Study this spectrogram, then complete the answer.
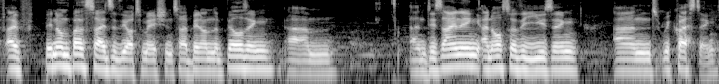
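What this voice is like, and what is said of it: British accent. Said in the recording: “I'm from the UK, as you can tell from my accent”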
